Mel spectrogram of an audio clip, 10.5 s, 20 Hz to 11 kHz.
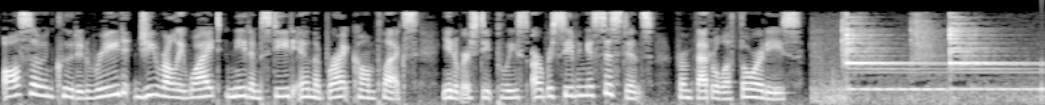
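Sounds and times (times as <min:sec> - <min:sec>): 
speech: 0:00.1 - 0:08.6
final alarm bell ringing at a memorial service for firefighters: 0:08.5 - 0:10.4.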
